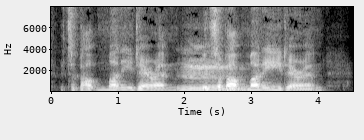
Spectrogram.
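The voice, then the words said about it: Sultry phone-sex-operator voice. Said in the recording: “I sound like a phone sex operator? ... Yes.”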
